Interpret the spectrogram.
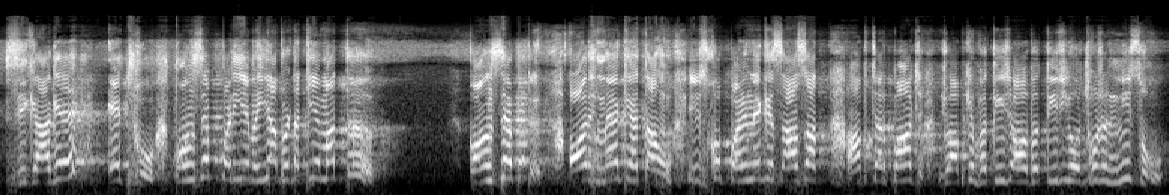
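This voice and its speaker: A man's voice: very high voice, steady tone, measured pace, bright, forceful tone, rough recording. A man teaching English pronunciation, drilling words aloud with motivational asides. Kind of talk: spoken English lesson.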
